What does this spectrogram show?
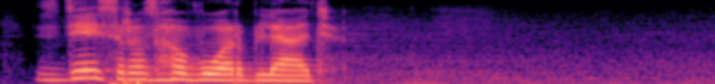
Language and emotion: Russian, angry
